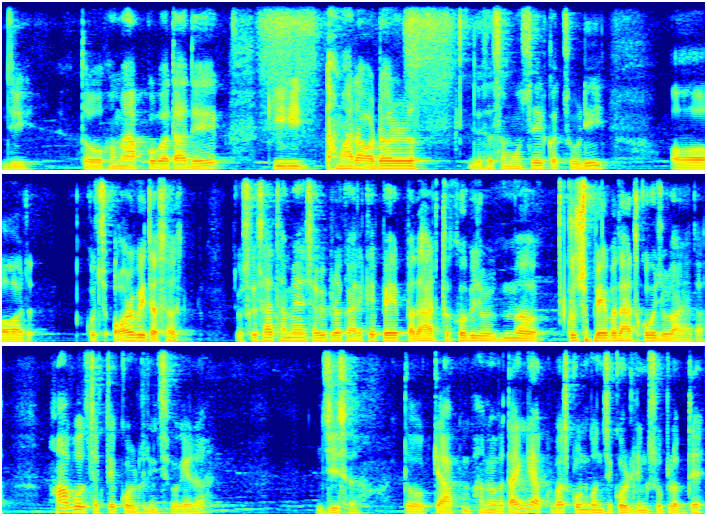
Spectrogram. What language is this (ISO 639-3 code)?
hin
